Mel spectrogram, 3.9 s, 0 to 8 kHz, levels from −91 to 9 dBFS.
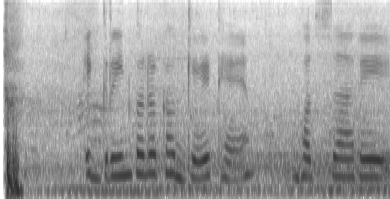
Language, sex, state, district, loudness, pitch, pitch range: Hindi, female, Maharashtra, Gondia, -23 LUFS, 240 Hz, 235-260 Hz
